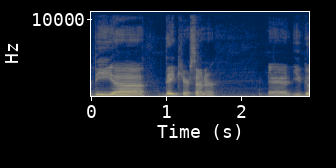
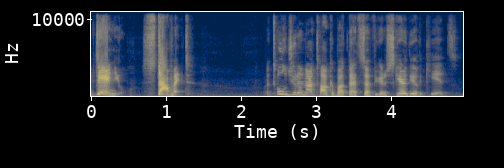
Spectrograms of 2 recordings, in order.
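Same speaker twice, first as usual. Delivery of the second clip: loud, raised-pitch telling-off; scolding daycare lady; 6 semitones higher, 10 dB louder than usual. Acted. Daycare lady scolds Daniel for scaring kids, loud and stern. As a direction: cut the child off with a sharp, loud scolding. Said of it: "the lady who watches the children, um, looks and goes".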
